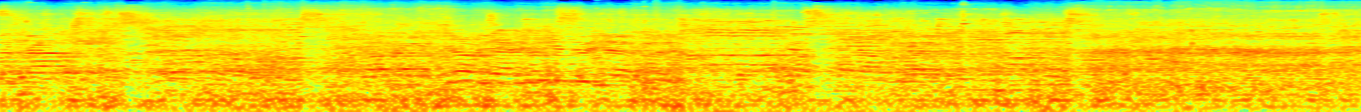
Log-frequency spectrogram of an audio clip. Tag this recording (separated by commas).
Speech, Music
